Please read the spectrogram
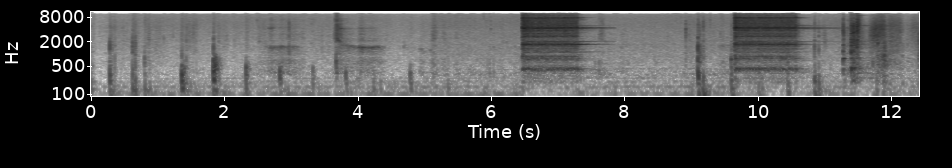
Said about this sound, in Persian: الو، بفرمایید. اون تلفن لعنتی رو قطع کن.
